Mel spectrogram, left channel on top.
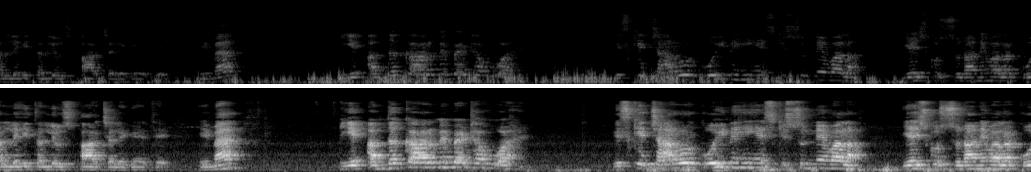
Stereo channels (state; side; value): quieter; left; 26.6 dB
